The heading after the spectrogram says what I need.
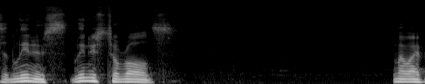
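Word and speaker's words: Linus: think is funny is all the people who mispronounced to wald's name it's lenus lenus to rals my wife is home and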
